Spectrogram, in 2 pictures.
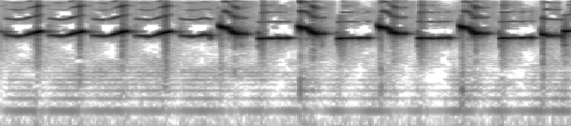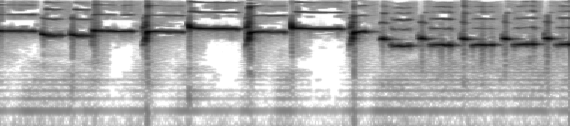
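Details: Training song of a Russian singer canary: varied tours in sequence, looped rising notes, lower whistled slurs, higher sharp descending strokes, then a fast lower trill, each phrase repeated several times.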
